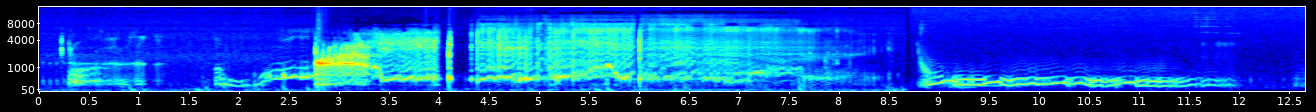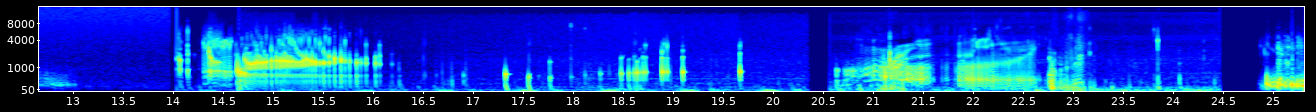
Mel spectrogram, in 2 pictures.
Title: Girl stomach growling ( 4 minutes)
